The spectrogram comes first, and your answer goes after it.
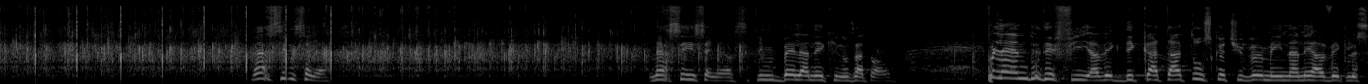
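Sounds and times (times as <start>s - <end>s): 
audience applauding: 0.0s - 7.8s
speech: 2.5s - 3.6s, 6.5s - 9.1s, 9.9s - 13.6s.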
